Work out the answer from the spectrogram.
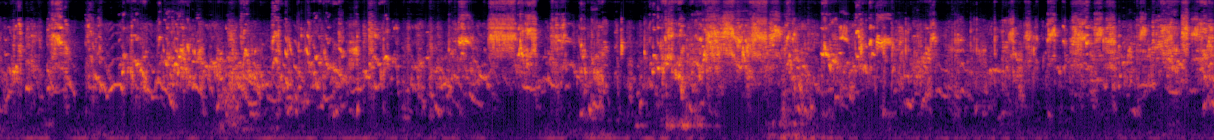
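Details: Parakeets singing and playing, said to be happy, fill the air with continuous high squeaky chirps and rapid warbling chatter, growing louder and denser past the middle.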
